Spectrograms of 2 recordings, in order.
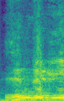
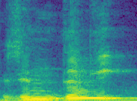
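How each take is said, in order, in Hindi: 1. d ध्वनि के बाद कोई स्वर नहीं आता। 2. d ध्वनि के बाद एक छोटा स्वर आता है। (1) "जिंदगी नहीं" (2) "दाल पर जबर को जाहिर करके पढ़ना है"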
